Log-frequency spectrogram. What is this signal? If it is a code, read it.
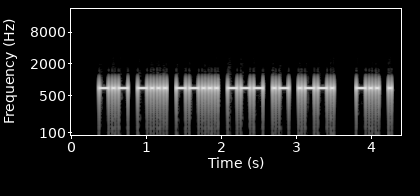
Morse code, heard as a keyed tone, about 28 wpm, 700 Hz. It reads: KB7OAP DE
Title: USA Callsign DE Callsign - 6 Characters - 28wpm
